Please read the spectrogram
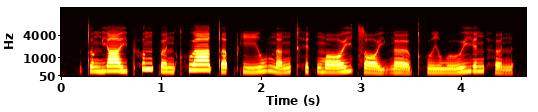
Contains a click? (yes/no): no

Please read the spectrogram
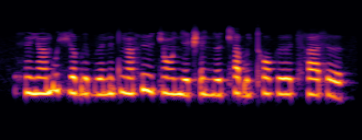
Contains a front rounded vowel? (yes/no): yes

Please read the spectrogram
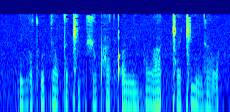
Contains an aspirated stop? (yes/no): yes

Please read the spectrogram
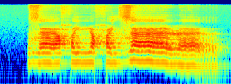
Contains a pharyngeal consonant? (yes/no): yes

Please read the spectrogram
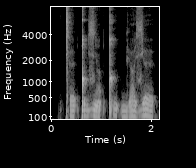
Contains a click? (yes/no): yes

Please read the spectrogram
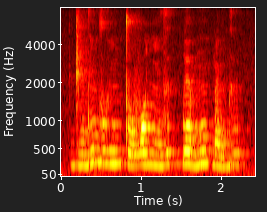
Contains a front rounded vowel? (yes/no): no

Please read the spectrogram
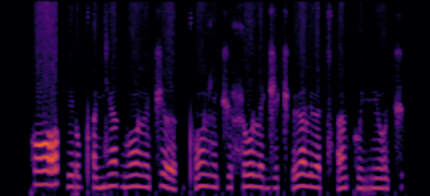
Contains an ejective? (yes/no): yes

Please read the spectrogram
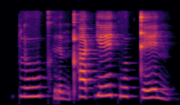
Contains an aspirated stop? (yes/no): yes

